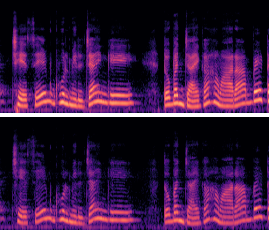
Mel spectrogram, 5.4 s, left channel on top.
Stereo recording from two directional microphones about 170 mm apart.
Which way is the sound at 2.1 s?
20° right (ahead or behind).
